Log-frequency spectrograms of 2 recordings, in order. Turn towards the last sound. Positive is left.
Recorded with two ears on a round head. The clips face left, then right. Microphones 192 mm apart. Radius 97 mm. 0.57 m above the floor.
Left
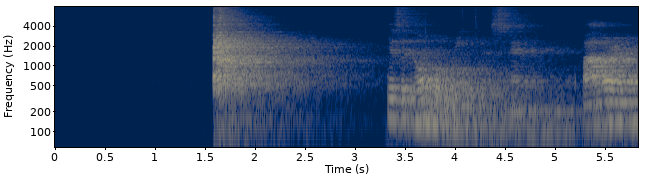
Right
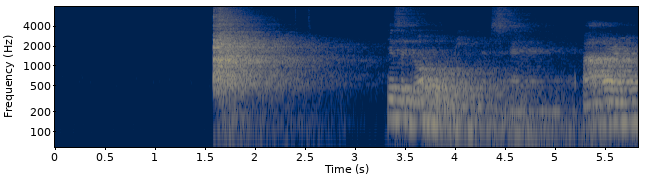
turn(degrees=-15)  # may be behind; listen again after turning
